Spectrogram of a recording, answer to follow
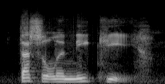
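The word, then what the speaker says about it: Thessaloniki (Θεσσαλονίκη): So after they passed through Amphilus and Apollonia, they came to Thessalonica, which in the Greek is Thessaloniki. Very interesting pronunciation.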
